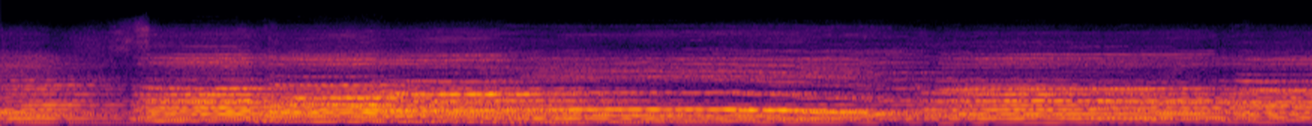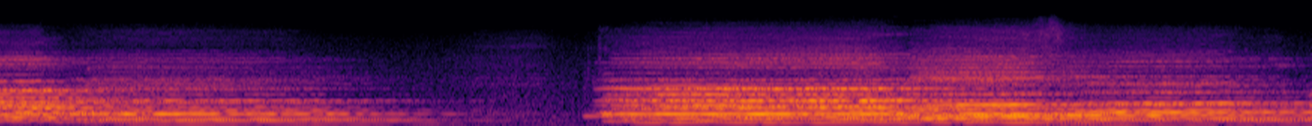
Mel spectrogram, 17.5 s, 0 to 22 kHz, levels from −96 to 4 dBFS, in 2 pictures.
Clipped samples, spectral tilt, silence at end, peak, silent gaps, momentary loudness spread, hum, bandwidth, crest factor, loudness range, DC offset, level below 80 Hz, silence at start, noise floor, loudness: under 0.1%; -6.5 dB/octave; 0 s; -8 dBFS; none; 11 LU; none; 10 kHz; 18 dB; 10 LU; under 0.1%; -74 dBFS; 0 s; -63 dBFS; -27 LUFS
